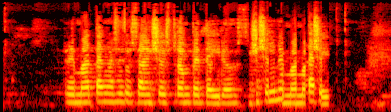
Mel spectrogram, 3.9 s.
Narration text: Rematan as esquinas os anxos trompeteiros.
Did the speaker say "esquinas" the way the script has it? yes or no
no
